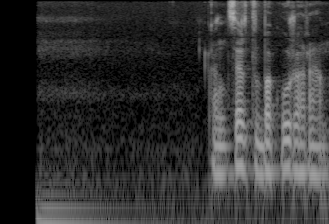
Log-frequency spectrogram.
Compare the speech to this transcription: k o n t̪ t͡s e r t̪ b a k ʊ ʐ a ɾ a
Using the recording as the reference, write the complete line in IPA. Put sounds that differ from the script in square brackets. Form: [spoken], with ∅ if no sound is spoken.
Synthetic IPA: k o n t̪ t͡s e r t̪ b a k [u] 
